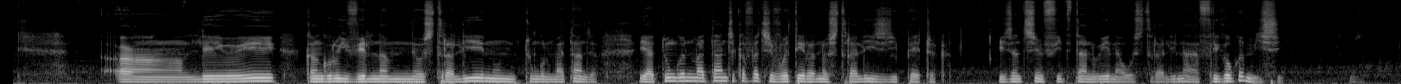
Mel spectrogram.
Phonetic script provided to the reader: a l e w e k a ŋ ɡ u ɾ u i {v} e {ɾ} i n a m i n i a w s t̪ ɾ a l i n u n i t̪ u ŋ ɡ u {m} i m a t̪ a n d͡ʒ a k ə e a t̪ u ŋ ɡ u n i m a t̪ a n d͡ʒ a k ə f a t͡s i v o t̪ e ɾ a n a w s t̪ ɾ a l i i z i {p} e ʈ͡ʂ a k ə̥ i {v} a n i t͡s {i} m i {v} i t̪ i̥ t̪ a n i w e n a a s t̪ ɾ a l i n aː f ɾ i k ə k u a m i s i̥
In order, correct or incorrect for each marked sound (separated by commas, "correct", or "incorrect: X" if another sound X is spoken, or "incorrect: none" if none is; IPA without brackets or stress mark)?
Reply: correct, incorrect: l, incorrect: n, correct, incorrect: z, correct, incorrect: f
